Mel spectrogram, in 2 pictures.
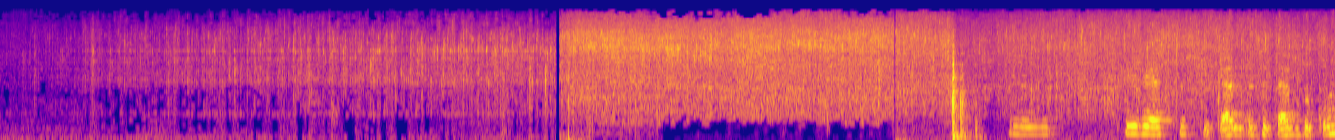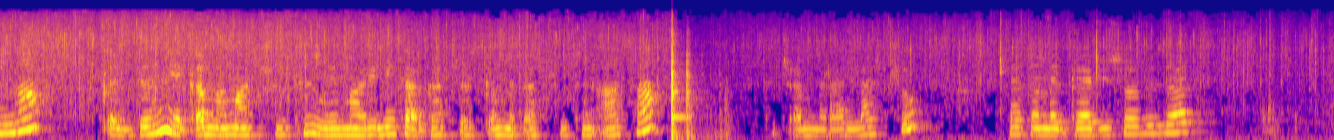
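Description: Hot fat sizzling in a non-stick frying pan. It builds over the first few seconds and is loudest a few seconds in. Through the second half a wavering pitched sound comes and goes over the steady sizzle.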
